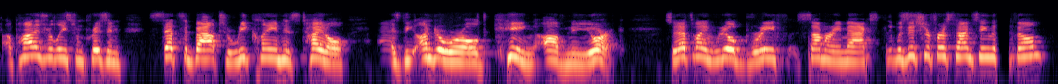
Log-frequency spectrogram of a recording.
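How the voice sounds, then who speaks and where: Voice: medium pitch, moderate pace, fairly bright tone. A podcast host in their forties, telling film anecdotes in casual chat and chuckling often. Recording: dull lo-fi sound.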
